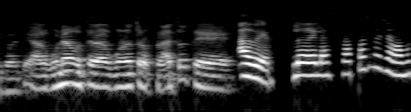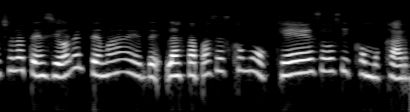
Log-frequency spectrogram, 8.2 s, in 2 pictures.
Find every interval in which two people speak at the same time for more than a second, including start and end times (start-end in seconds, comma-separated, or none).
none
